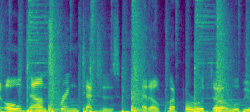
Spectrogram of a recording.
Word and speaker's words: El Cuerpo Roto: on location in Old Town Spring, Texas at El Cuerpo Roto. We'll be right back. Welcome back. It's Smoking and Toasting. We are on location, my friends, at El Cuerpo Roto.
